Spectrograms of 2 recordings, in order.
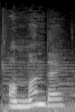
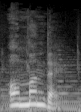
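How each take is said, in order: Both takes have the same delivery.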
